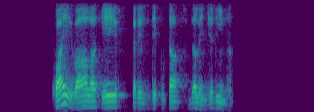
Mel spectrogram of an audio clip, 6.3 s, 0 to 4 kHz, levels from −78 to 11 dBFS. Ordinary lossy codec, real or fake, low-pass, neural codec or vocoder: Opus, 24 kbps; real; 3.6 kHz; none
